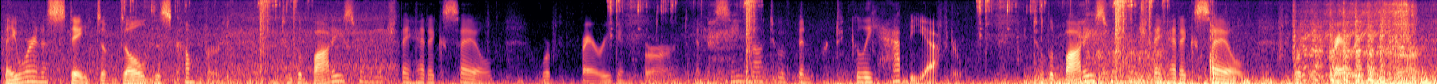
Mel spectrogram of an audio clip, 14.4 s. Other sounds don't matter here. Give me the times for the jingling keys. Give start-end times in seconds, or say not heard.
1.2-3.1, 6.0-7.7, 9.8-11.8.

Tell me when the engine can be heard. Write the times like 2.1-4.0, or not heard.
10.8-14.3.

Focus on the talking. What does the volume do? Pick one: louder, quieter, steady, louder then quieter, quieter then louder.
quieter then louder.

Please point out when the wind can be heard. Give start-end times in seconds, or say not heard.
0.0-14.3.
